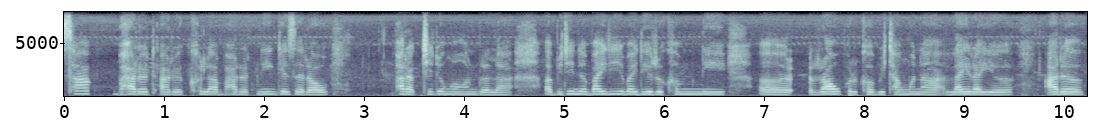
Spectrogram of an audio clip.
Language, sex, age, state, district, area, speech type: Bodo, female, 18-30, Assam, Udalguri, urban, spontaneous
